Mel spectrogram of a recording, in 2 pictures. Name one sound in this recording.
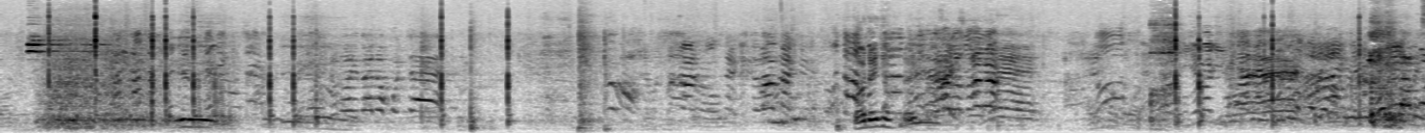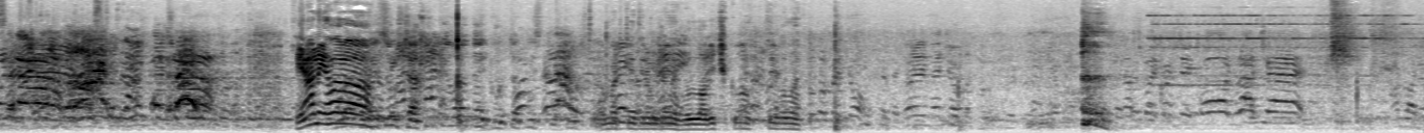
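Men shout and call out across an open field.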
